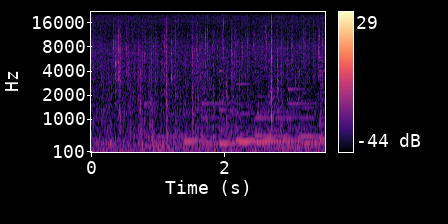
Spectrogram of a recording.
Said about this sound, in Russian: За окном лил дождь, когда Эсмеральда наконец начала свой рассказ под аккомпанемент арфы.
